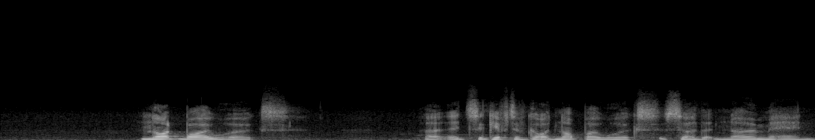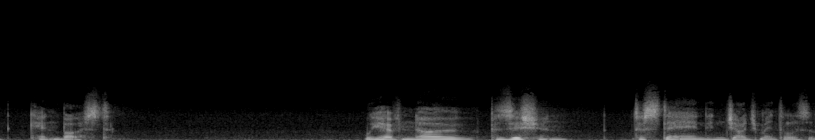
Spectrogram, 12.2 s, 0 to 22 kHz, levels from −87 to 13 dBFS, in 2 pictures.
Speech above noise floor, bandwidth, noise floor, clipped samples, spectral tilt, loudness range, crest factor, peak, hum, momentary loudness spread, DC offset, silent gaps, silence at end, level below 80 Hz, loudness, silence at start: 36 dB; 7 kHz; -62 dBFS; under 0.1%; -7.5 dB/octave; 6 LU; 22 dB; -6 dBFS; none; 15 LU; under 0.1%; none; 0 s; -62 dBFS; -27 LUFS; 1.05 s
